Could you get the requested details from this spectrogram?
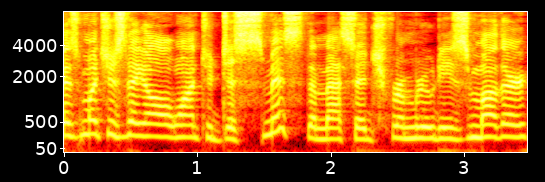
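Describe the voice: Someone reads the text aloud plainly.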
